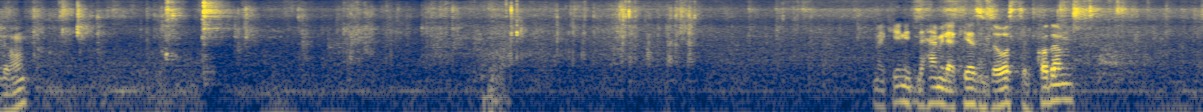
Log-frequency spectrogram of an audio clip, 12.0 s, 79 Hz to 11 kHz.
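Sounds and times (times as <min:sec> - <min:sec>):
plastic bag rustling: 0:03.0 - 0:12.0.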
